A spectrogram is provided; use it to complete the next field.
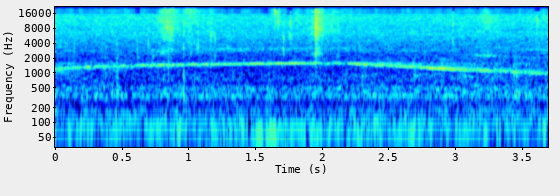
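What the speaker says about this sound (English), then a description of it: "I think that's an ambulance." An ambulance siren wails in the distance, one long rising and falling tone carried over steady low background rumble in a quiet neighborhood.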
